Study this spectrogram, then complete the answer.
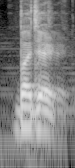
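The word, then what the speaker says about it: budget: For example, बजट। अब इसमें देखो गाइस, डी के बाद जी है तो डी साइलेंट है।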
